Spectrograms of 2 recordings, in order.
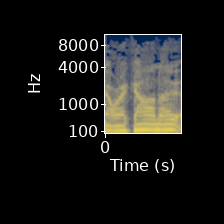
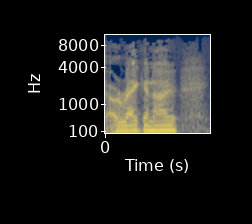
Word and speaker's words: oregano: While that track was on, I've been very reliably informed that, British people say oregano, Americans say oregano, Italians, who you've got to go with, really, say more like oregano. Oregano. Oregano. Oregano. There's many ways of saying it, basically.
